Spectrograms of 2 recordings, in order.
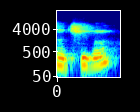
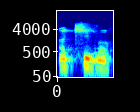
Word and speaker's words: Hacjivah: to pronounce me so my name is achiva but everyone actually pronounces this akima for some reason yeah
